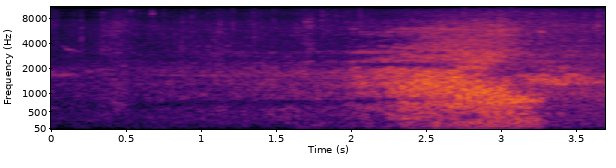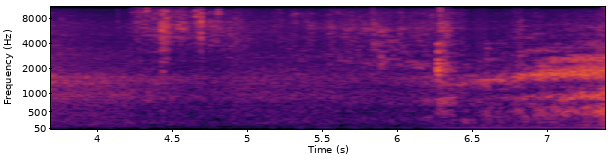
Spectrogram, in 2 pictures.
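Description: Leaves and branches rustling loudly as a fish-shooting crossbow is pushed through dense bushes, with a few light metallic clinks about halfway through.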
